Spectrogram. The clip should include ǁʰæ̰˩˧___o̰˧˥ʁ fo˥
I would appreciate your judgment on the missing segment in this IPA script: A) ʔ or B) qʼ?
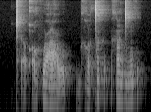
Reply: B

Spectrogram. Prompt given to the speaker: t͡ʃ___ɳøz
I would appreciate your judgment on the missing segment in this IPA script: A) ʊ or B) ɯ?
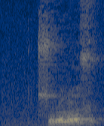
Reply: B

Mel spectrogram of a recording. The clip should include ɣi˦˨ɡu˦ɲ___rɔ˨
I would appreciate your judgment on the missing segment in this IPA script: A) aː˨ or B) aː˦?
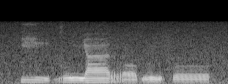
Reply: B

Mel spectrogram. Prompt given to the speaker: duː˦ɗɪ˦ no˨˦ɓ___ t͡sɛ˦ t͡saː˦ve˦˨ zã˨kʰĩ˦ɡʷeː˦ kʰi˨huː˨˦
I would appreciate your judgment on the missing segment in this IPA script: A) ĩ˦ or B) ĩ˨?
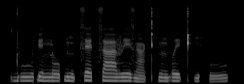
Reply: B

